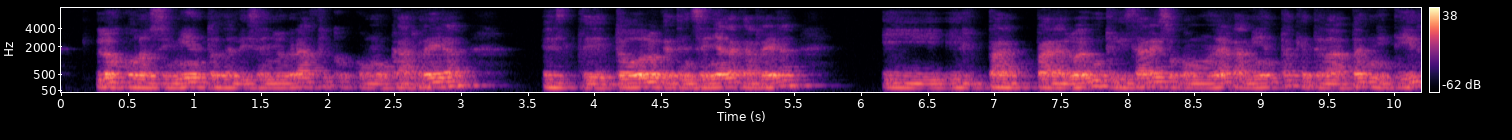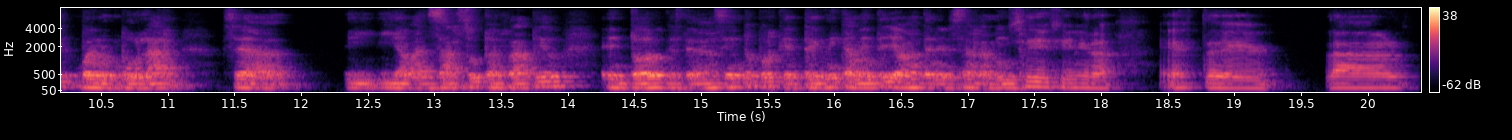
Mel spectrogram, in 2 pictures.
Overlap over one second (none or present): none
